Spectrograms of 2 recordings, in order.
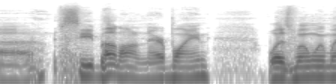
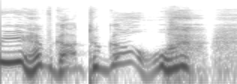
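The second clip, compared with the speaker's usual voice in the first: slow, very high put-on voice, every word stretched; 12 semitones higher, 4 dB louder than usual. Quoting a movie scene about being strapped to someone: Bane voice. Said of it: "do it like Bane at the beginning".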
